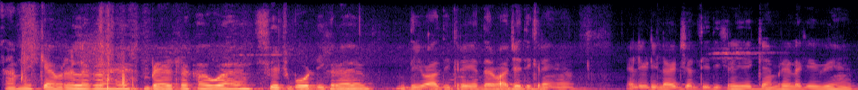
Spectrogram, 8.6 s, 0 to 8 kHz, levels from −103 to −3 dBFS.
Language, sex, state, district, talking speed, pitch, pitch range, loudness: Hindi, male, Bihar, Darbhanga, 215 wpm, 145 Hz, 135-150 Hz, -27 LUFS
